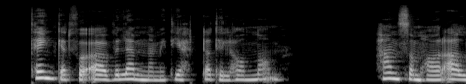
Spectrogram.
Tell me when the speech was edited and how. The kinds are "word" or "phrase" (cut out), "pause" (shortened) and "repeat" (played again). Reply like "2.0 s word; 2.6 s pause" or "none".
none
